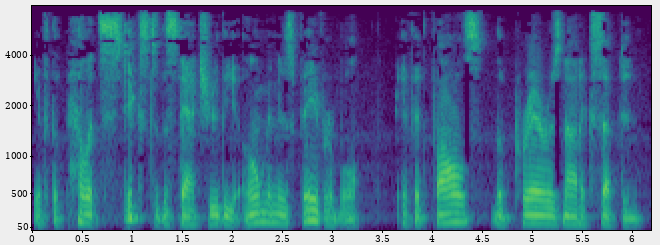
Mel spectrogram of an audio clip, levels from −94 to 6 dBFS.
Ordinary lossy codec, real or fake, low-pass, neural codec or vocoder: MP3, 32 kbps; real; 7.2 kHz; none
